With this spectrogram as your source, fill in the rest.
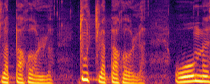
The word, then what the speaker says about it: Om: Om, c'est la contraction des sons A, le son A qui se prononce au fond de la gorge, le son U qui se prononce au niveau des lèvres, et puis une nasalisation qui fait intervenir les fosses nasales.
